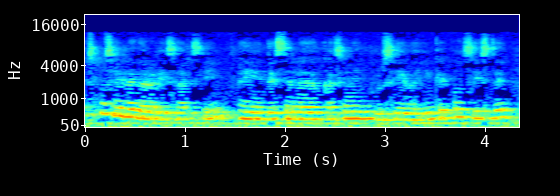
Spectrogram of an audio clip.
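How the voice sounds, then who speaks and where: A woman's voice: medium pitch, normal speed, mellow. A young woman with a southern Peruvian accent giving prepared, formal answers as an interview guest. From San Román province, Puno, Peru. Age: young adult. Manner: formal, recited. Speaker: guest, university student. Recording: echoey room, distant mic, faint noise.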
